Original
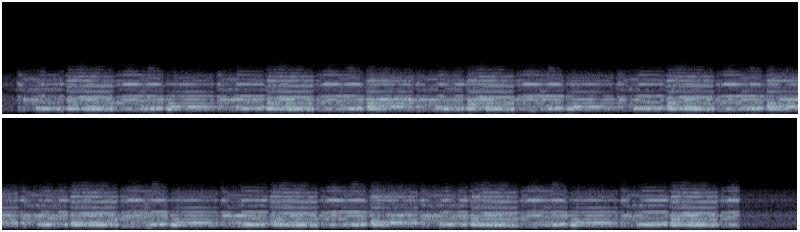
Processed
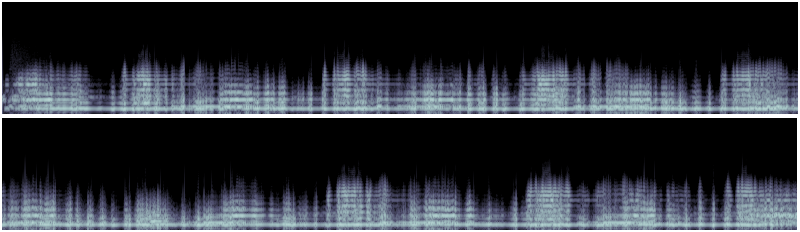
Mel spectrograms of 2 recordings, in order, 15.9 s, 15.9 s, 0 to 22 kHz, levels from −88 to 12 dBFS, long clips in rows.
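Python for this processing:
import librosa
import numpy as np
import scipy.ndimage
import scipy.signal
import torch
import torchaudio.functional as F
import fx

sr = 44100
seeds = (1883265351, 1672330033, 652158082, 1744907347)

y = fx.delta_mod(x, sr, bps=64000, step_db=-21.5)
y = fx.sample_hold(y, sr, seeds[0], rate_hz=1400.0, jitter_pct=0, at=(8.31, 10.61))
y = fx.spec_topn(y, sr, count=2)
y = fx.air_absorb(y, sr, metres=120.0)
y = fx.echo_tape(y, sr, ms=288, feedback_pct=67, wet_db=-24, lp_hz=1300.0, drive_db=17.0, wow_cents=16)
y = fx.rev_freeverb(y, sr, rt60_s=1.4, hf_ratio=0.95, predelay_ms=60, drr_db=-10.0)
y = fx.over_compress(y, sr, threshold_db=-22.0, ratio=-0.5)
y = fx.doppler_dist(y, sr, depth_ms=0.71)
y = F.gain(torch.from_numpy(y), 7.0).numpy()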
